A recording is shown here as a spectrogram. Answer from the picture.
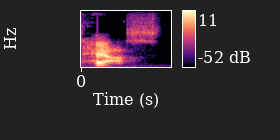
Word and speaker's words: Hass: it's HASS, and it's actually pronounced Haas as opposed to the old spelling of HAAS.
